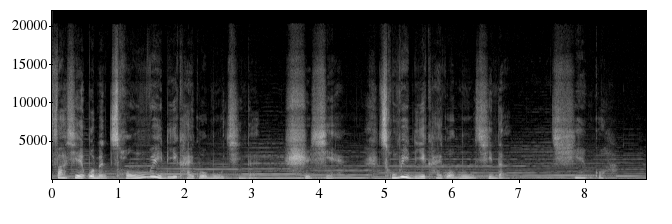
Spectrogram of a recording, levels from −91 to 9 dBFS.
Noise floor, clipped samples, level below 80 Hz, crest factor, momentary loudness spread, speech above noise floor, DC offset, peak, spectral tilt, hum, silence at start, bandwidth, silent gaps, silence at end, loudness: -41 dBFS; under 0.1%; -54 dBFS; 20 dB; 19 LU; 21 dB; under 0.1%; -2 dBFS; -4.5 dB/octave; none; 0 s; 17 kHz; none; 0 s; -21 LUFS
